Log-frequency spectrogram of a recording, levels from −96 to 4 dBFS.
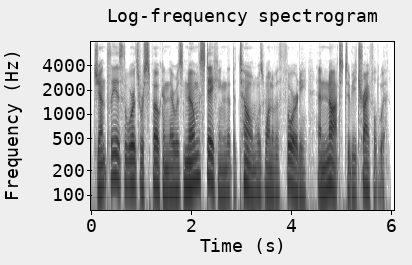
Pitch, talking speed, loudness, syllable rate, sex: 115 Hz, 225 wpm, -20 LUFS, 6.0 syllables/s, male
